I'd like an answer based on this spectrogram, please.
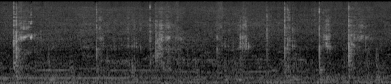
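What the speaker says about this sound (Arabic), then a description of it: "انا هنا نقلت الخضار، اديت له تشويحه زياده" Vegetables sauté in a pot with a faint, steady sizzle as a utensil stirs them, giving repeated scraping clinks every half second or so.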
